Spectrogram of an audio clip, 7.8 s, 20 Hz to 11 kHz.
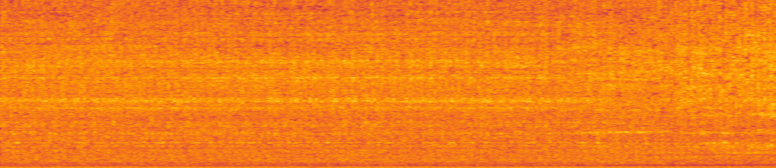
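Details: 2007 Jeep Grand Cherokee 3.0 CRD diesel idling after the oil pressure light came on; the light stays on at idle but goes off when revved, and the oil level is correct: harsh steady metallic rattle at three to four beats a second; owner suspects timing chain or guide breaking up, unconfirmed.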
